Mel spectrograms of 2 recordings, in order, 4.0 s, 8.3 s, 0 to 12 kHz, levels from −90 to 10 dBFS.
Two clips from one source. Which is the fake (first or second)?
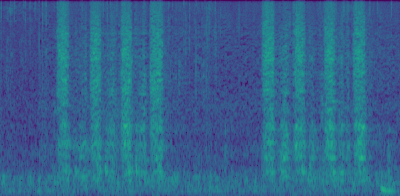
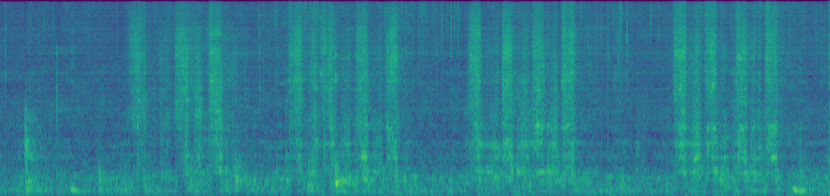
second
